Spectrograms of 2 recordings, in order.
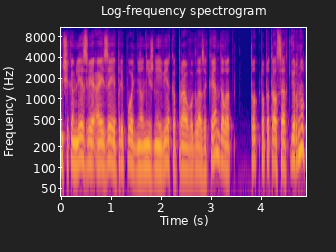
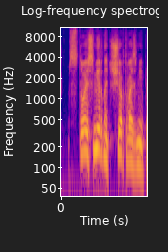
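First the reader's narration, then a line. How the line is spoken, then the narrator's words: Bandit snapping sharply. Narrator (Russian): прикрикнул бандит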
